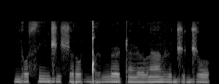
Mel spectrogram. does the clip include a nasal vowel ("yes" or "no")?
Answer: yes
